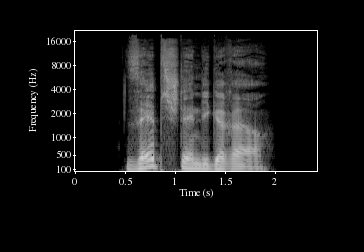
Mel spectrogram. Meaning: inflection of selbständig: 1. strong/mixed nominative masculine singular comparative degree 2. strong genitive/dative feminine singular comparative degree 3. strong genitive plural comparative degree
- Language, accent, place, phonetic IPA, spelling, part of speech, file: German, Germany, Berlin, [ˈzɛlpʃtɛndɪɡəʁɐ], selbständigerer, adjective, De-selbständigerer.ogg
